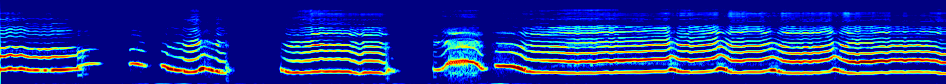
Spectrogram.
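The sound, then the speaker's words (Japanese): Fake crying from a voice performing exaggerated, whiny sobs: several drawn-out wavering wails broken by short pauses, ending in one long quavering moan. “てめえ、何あざとい嘘泣きしてやがる。”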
